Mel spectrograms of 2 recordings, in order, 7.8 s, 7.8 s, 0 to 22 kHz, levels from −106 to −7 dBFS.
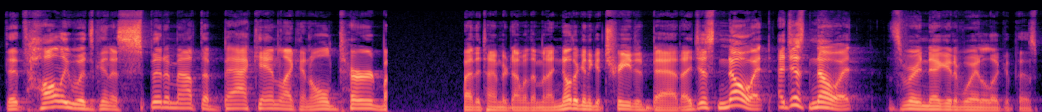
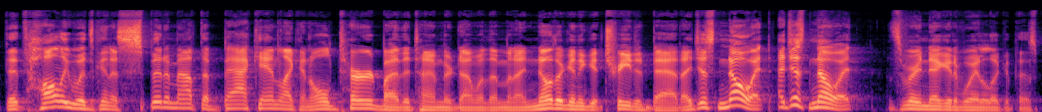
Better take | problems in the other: second | audio freezing; at 3 s for 0.5 s

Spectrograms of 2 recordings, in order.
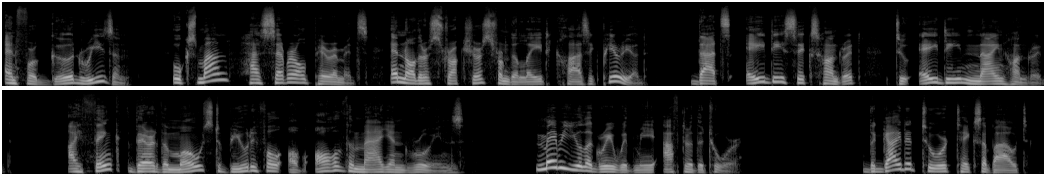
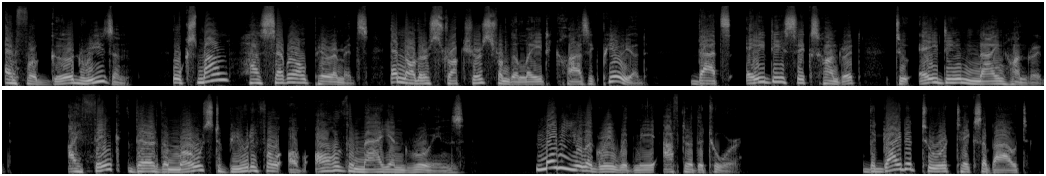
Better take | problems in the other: first | distortion; heavy; 16% of the sound clipped

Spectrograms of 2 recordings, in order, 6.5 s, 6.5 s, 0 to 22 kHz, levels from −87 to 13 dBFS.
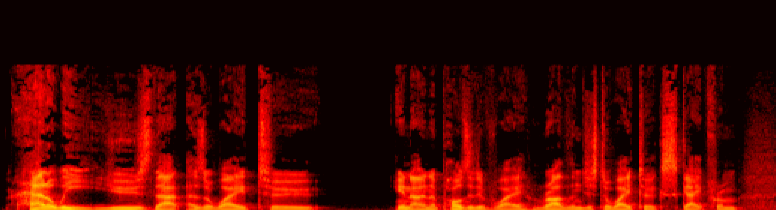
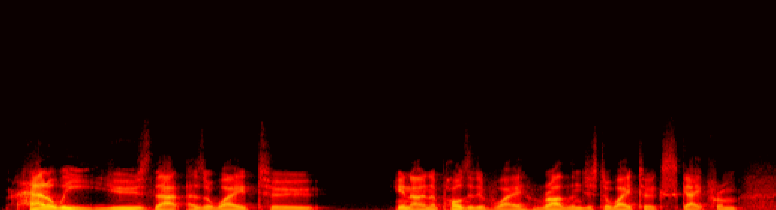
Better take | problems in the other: first | muffled; very; fading above 2.5 kHz

